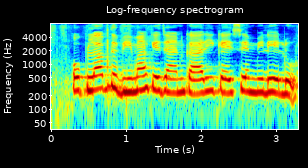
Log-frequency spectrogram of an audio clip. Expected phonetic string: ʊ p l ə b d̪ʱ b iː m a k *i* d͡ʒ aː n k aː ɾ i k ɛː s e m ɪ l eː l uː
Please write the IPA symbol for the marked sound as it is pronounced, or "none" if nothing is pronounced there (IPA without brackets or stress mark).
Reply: e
